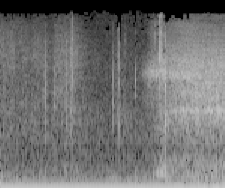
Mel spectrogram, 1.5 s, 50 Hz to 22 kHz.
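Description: Thin paper pages of a Bible rustle and flip in a few quick, soft swishes as someone leafs to 2 Samuel 6, verses 20 to 22, ending in a longer, brighter sweep of turning pages, with no one speaking.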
